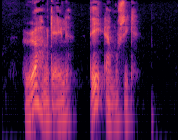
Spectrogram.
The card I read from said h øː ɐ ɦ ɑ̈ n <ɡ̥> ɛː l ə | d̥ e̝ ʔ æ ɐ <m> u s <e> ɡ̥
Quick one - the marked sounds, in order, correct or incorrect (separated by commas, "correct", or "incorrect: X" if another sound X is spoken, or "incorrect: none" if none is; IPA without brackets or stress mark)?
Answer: correct, correct, incorrect: i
